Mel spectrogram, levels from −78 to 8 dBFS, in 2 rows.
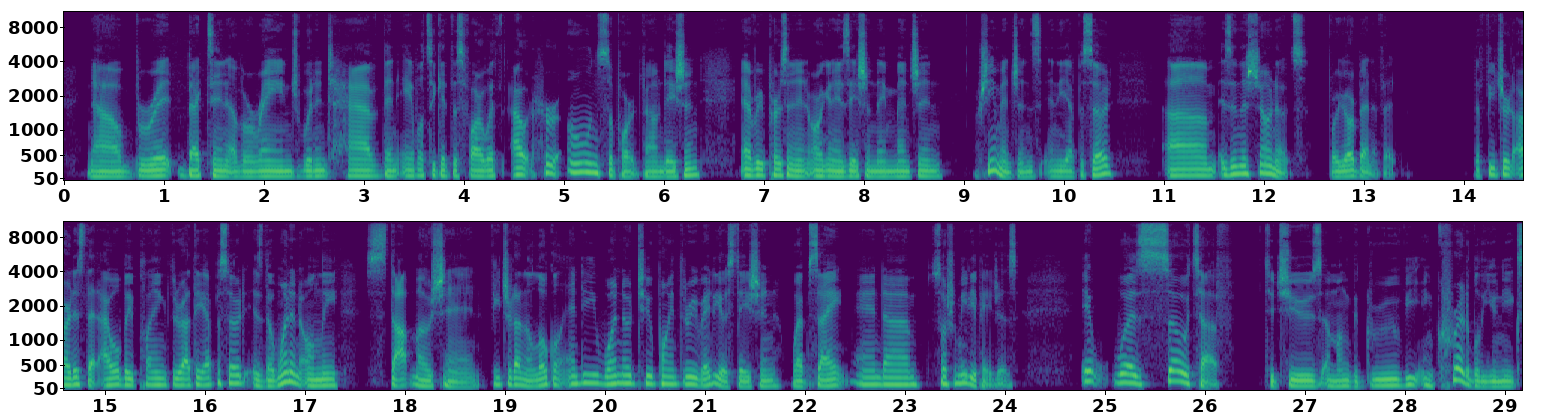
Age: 30-49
